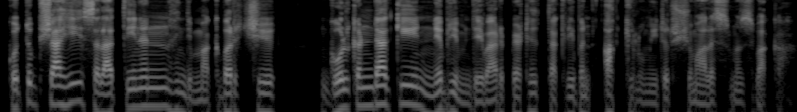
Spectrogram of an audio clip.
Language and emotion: Kashmiri, neutral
